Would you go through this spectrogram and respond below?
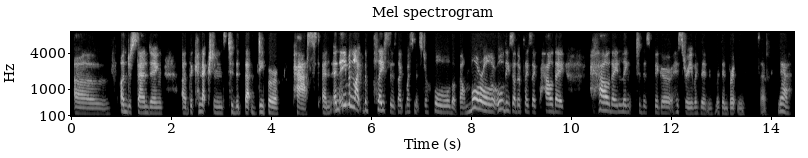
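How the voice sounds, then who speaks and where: A woman from the American South answers interview questions in a loose, thoughtful way. Her voice sits a little low, and she pauses and restarts often. The sound is close and dry. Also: no room sound. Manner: thoughtful, many fillers and restarts. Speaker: guest historian. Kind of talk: casual interview conversation.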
